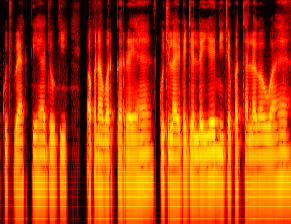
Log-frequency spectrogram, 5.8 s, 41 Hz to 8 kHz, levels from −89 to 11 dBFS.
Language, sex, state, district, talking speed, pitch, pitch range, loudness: Hindi, male, Uttar Pradesh, Saharanpur, 205 wpm, 100 Hz, 100-105 Hz, -22 LUFS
